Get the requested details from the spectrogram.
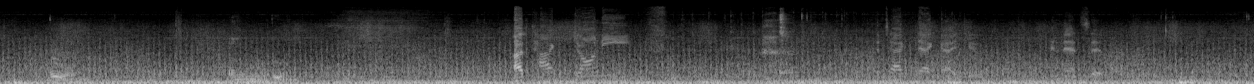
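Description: A helicopter engine and rotor drone steadily from inside the cabin.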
